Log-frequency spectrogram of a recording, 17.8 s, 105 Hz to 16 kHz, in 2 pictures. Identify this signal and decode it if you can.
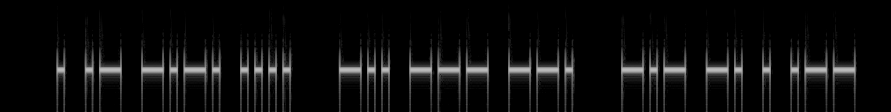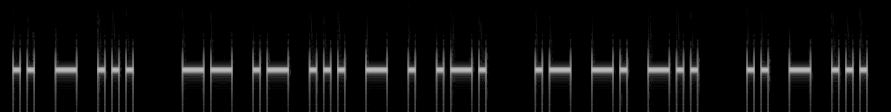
Morse code, heard as a keyed tone, about 17 wpm, 700 Hz. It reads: EACH DOG KNEW ITS MASTER AND ITS
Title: Sentences from Top 1300 Words 17wpm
